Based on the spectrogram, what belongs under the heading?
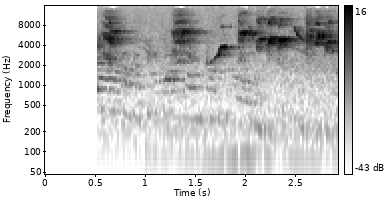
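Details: White-rumped shama singing alone in the morning, delivering varied clear whistled phrases, some rising and some held, over strong broadband hiss and a low hum.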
